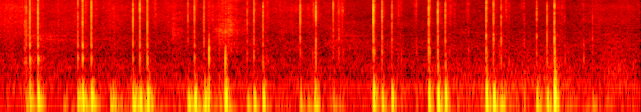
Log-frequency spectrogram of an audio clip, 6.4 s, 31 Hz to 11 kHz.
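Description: Quick, dull taps on Volume 1 of a Jujutsu Kaisen paperback manga come in irregular clusters of two or three. Each tap is a short, low, muffled knock that stops almost instantly with no ring.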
